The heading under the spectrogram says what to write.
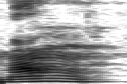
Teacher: terdapat hukum bacaan ikhfa ausath dibaca samar sambil dengung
